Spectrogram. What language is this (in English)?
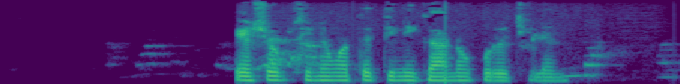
Bangla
